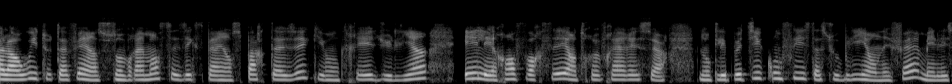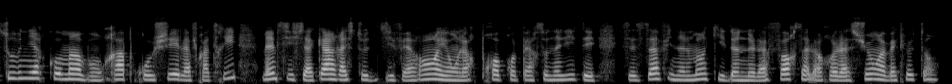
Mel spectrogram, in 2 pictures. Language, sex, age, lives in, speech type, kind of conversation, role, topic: French, female, 25-29, France, read, expert-assistant, expert, D’où vient l’envie des enfants de tester les limites, comme dire non ou désobéir ?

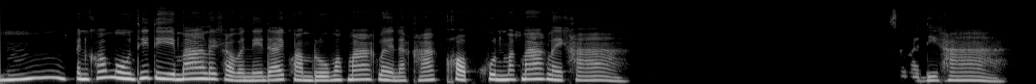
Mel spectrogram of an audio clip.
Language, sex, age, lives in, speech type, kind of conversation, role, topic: Thai, female, 50-54, Thailand, read, expert-assistant, asker, พยาบาลช่วยให้ผู้ป่วยฟื้นตัวเร็วขึ้นได้อย่างไรบ้าง? มีกระบวนการหรือวิธีดูแลอะไรที่น่าสนใจบ้าง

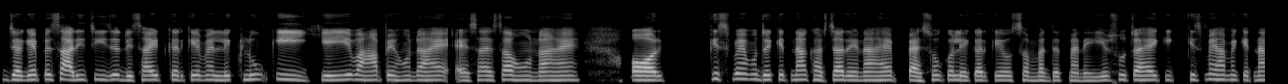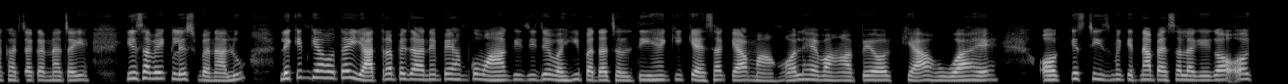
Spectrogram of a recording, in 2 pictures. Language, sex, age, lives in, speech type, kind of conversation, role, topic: Hindi, female, 25-29, India, conversation, advice, user, यात्रा के दौरान अनिश्चितता और चिंता को कैसे कम किया जा सकता है?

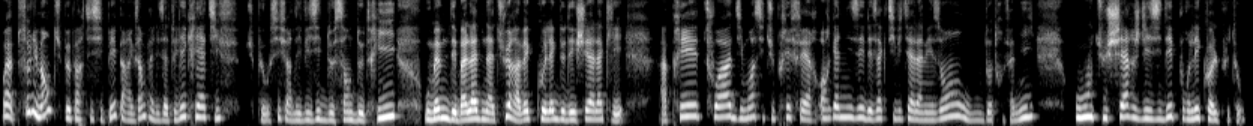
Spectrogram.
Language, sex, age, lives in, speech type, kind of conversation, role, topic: French, female, 35-39, France, read, expert-assistant, expert, Quelles astuces peut-on utiliser pour réduire les déchets plastiques qui finissent dans la mer ?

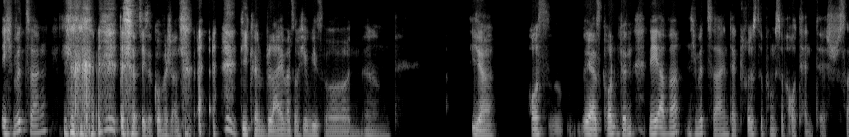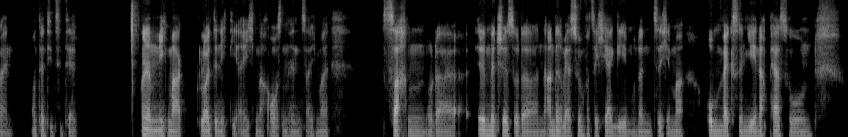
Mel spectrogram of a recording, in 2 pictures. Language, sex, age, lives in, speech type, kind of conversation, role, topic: German, male, 25-29, Germany, conversation, podcast, guest, Wie gehst du mit dem Gefühl der Einsamkeit um?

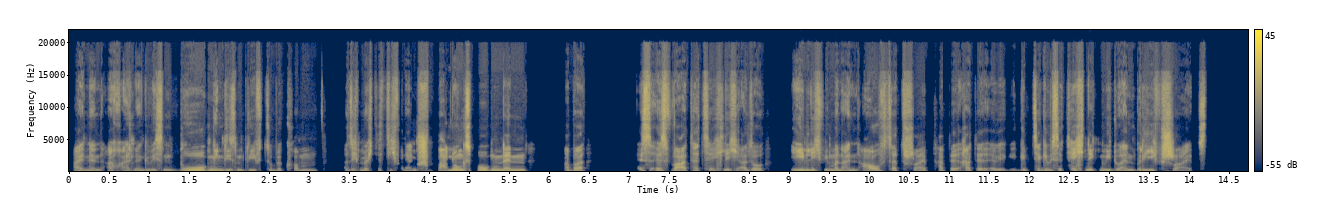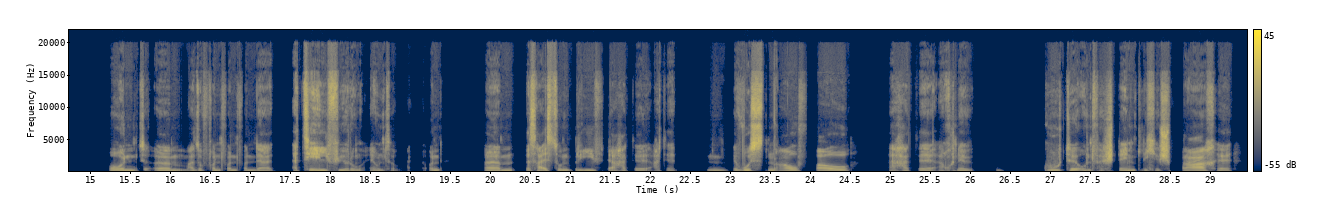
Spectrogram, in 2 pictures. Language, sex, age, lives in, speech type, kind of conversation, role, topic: German, male, 50-54, Germany, conversation, podcast, guest, Fühlst du dich durch Technik eher verbunden oder isoliert?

